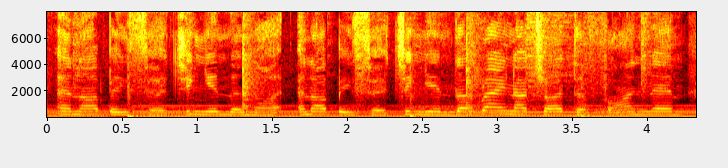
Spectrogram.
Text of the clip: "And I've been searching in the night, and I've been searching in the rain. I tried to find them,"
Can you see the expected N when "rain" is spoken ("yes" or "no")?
yes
